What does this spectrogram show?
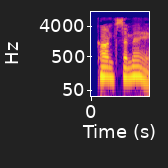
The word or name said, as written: consomme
